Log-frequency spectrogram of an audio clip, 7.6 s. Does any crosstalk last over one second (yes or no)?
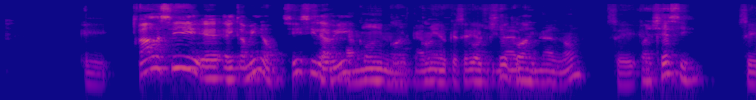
yes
